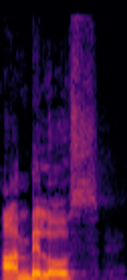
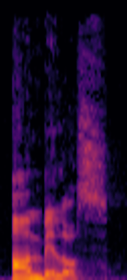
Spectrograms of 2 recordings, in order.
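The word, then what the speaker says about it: ambelos (ἄμπελος): Usually, this letter makes the P sound, but whenever P comes after me, it actually makes a B sound. That's just an exception to the rule. So every time you see a P following a me, you always pronounce it like a B. Therefore, this word is pronounced ambelos. Ambelos.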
